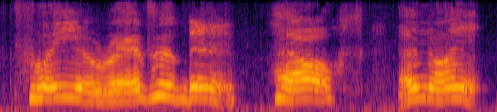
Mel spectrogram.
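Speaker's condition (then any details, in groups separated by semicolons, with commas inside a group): Cerebral palsy; powerchair user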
